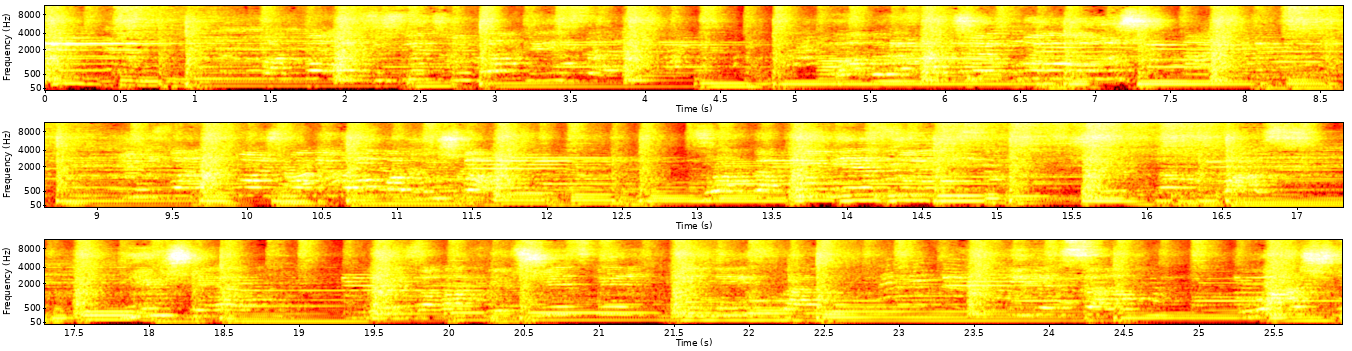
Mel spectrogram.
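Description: Live cover band playing a rock number, with a drum kit keeping a steady beat under held bass notes and guitar.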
